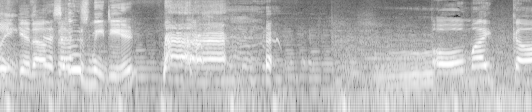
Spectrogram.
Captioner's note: yells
